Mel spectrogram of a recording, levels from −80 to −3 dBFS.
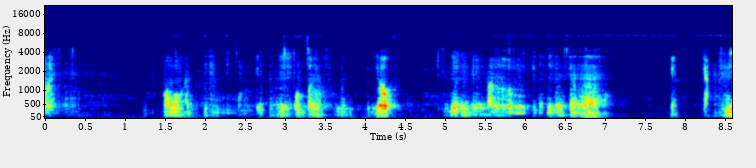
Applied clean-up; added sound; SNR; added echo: neural mask model DeepFilterNet 3.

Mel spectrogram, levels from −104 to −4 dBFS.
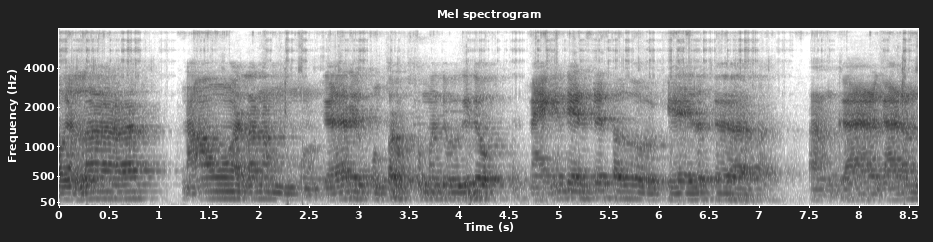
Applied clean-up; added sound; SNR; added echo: neural separator model SepFormer DNS4.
